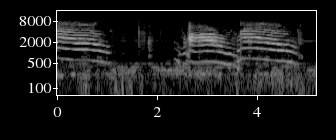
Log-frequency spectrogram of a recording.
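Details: Several pet cats of one household meowing: three drawn-out, harmonic-rich meows, each sliding downward in pitch, separated by short quiet gaps with faint soft shuffling in between.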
